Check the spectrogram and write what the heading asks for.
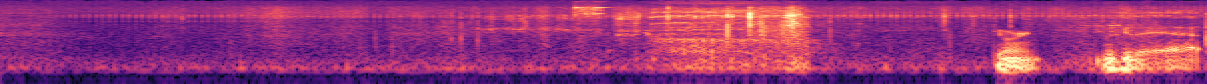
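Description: Quiet at first, then about three seconds in a second of rustling with small clicks. Near the end come two short, loud vocal sounds from a man.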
